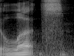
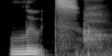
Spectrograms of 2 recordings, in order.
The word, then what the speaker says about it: Lutz: right l u TZ Luts hey Ryan it's actually pronounced loots like boots but with an L it's a common one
